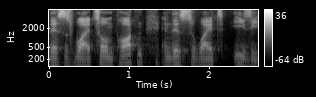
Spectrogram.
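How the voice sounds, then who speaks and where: The recording is very clean, with a silent background. A man with a non-native accent speaks at a medium pitch and a fairly quick pace. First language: not English. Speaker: YouTube growth coach. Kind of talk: tutorial. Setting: in front of a camera. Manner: freestyle, unscripted.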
